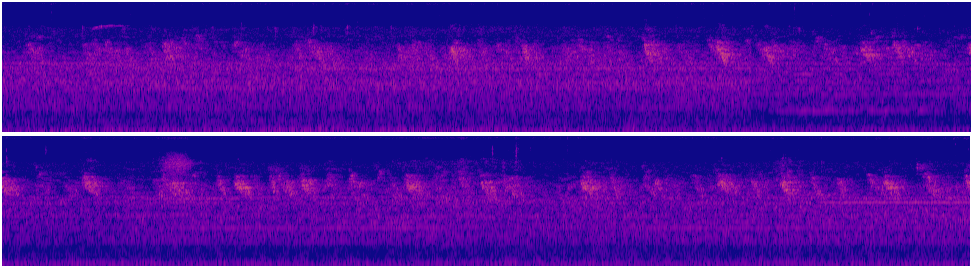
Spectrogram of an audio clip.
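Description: Small birds chirping, short high calls repeating a few times a second, over a steady low hum.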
